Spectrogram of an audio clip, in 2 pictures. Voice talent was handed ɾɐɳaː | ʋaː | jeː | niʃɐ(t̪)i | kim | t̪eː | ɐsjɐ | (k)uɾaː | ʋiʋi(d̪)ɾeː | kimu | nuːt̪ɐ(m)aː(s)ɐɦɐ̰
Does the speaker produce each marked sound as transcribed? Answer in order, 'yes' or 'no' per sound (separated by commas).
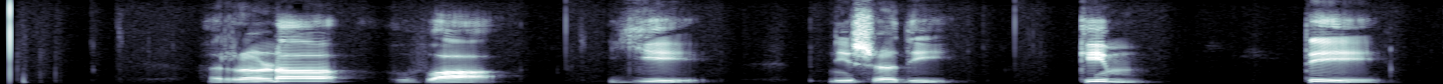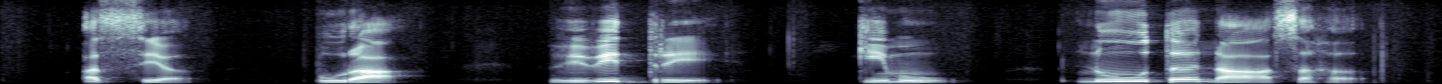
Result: no, no, yes, no, yes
